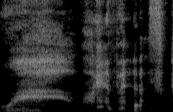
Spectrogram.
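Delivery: hushed, drawn-out whispered amazement; awed whisper. Retold or imitated. Newcomer walking into the legend's studio, awed whisper. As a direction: whisper it slowly, as if awestruck.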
